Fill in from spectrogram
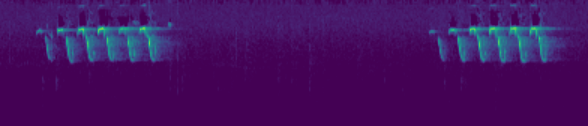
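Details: Marsh tit calling: two bursts of six to seven rapid, high, descending chirped notes each, about five seconds apart, with nothing else audible.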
